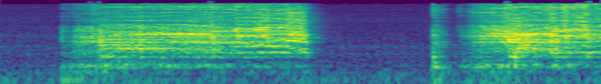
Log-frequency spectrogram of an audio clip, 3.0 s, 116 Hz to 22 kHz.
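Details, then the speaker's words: Old dull knife on a 12 in Norton India/Crystolon three-sided bench stone: blade held at too steep an angle gives a harsh, gritty grinding, scraping rasp on each stroke, two passes with a pause, risking knocking off the edge. "okay if you get too steep of an angle you'll hear you'll hear a grinding scraping cutting since this is an old dead blade"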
